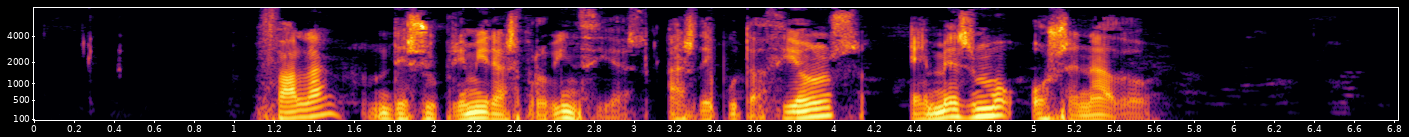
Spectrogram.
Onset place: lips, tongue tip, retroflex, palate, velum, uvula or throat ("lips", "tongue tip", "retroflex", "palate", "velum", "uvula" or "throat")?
lips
